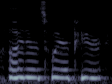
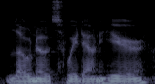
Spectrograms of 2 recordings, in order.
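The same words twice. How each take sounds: First: Tiny squeaky falsetto demo; very high-pitched, playful illustration; high-note voice. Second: Slightly lowered, drawn-out demo of low notes; slow, lowish illustrative voice. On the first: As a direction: leap way up high to illustrate high notes. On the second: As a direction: dip down and stretch the words slowly. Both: Shown as a demonstration.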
